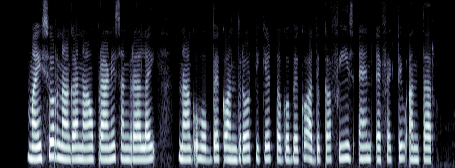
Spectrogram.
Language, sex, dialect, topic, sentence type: Kannada, female, Northeastern, banking, statement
